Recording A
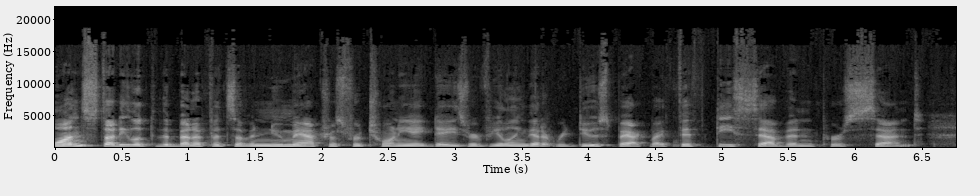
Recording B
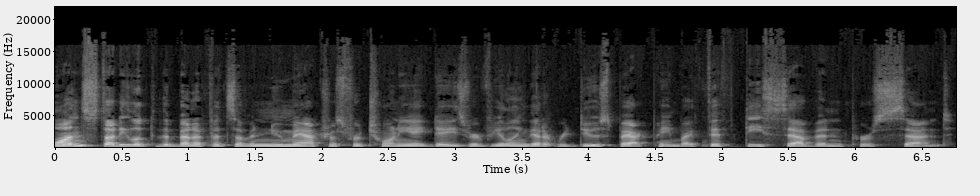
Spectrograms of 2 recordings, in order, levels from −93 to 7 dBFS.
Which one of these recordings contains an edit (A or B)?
A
